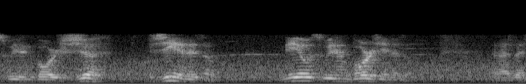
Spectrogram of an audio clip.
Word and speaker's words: Neo-Swedenborgianism: about Neo Sweden bism Neo Sweden bism is a nine syllable word NE o Sweden Bor gism it has a soft G like George Neo Sweden Bor ganism Neo swedenborgianism and as I said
